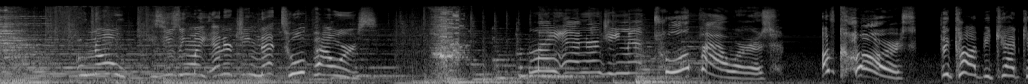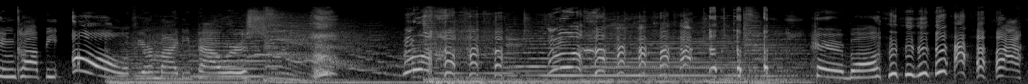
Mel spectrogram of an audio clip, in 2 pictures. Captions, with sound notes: Oh no, he's using my energy net tool powers! My energy net tool powers! Of course, the Copycat can copy all of your mighty powers! [evil laugh] [coughing] Hairball. [evil laugh]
